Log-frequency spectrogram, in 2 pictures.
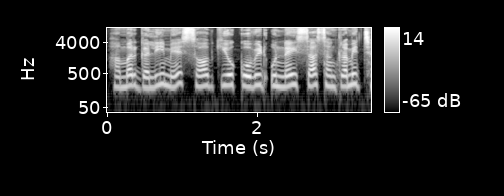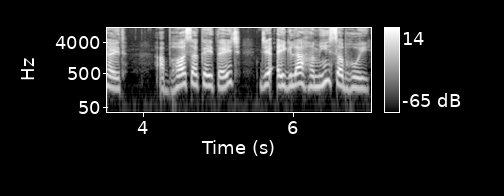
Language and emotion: Maithili, fearful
